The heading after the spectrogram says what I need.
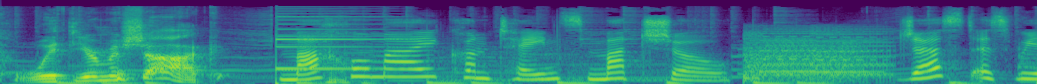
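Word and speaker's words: Machomei: as mahu that's because if pronounced correctly mahomai also sounds the same as the old greek word for i fight so it contains another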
